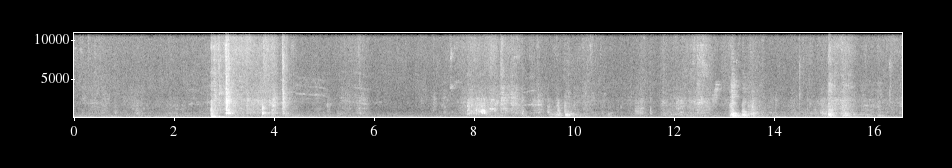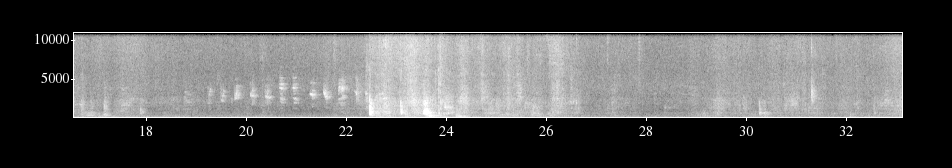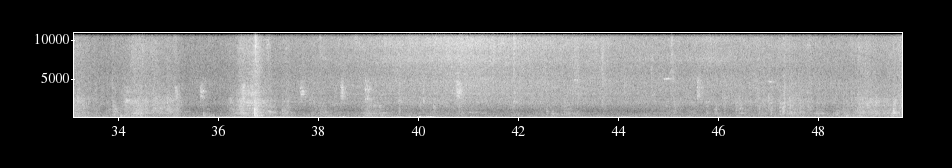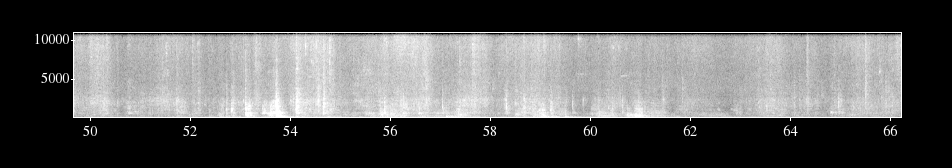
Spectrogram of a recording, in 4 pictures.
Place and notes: Lac de Rillé, Rillé, France - Willow on tin
In a bird hide (observatoire) under a willow tree, the wind was pushing the willow branches across the corrugated tin roof and wooden sides of the hut. The resulting sound is quite irregular and difficult to visualise.
In the background you can also hear some birds squeaking.
Recorded on a zoom H4n internal mics.
5 July 2015, 11:35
